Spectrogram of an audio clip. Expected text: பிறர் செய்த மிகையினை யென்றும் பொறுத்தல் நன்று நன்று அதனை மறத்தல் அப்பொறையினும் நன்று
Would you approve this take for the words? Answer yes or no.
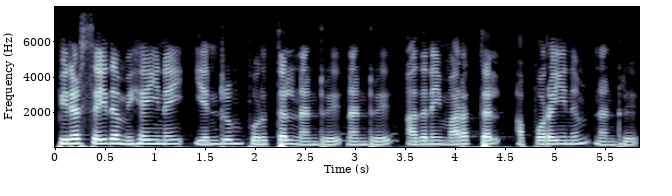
yes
